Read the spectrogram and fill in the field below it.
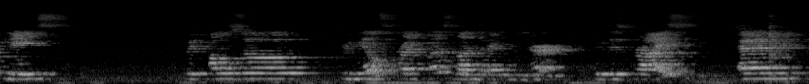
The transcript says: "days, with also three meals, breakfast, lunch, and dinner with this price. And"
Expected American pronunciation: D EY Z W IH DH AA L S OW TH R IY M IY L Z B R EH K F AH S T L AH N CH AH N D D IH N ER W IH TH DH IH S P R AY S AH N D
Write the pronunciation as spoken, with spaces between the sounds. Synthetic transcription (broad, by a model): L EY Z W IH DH AA L S OW F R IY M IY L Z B R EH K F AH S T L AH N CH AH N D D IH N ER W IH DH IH S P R AY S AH N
